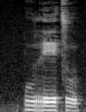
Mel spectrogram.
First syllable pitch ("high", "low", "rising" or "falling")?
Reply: low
